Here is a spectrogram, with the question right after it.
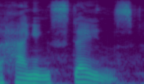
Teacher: that's Scots dialect pronunciation of stone, because in Scots dialect people usually just change the vowel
